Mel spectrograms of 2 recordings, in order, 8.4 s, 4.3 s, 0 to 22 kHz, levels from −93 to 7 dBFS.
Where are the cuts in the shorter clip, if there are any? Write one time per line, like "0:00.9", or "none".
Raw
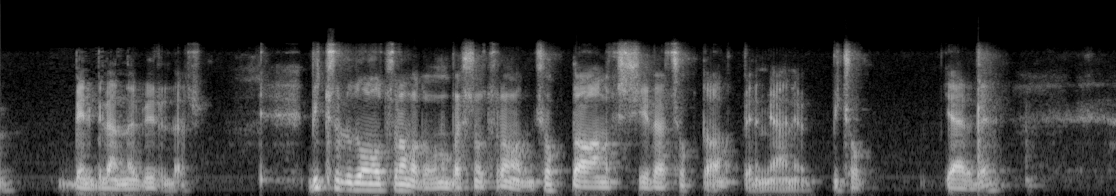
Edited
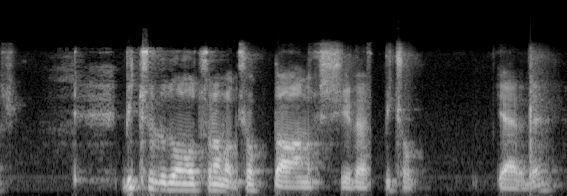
0:01.8
0:02.8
